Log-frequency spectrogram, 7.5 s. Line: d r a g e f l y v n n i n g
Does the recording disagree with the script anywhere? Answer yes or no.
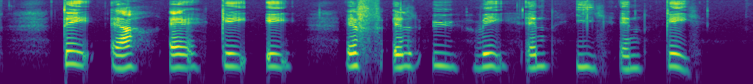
yes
